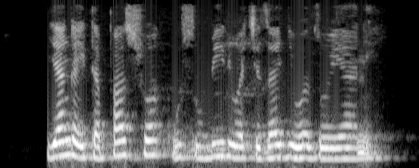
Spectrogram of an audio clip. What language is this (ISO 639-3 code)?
swa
